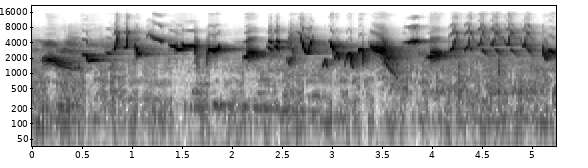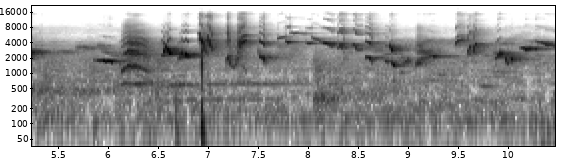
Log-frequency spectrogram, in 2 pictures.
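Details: Oriental magpie-robin song played to stimulate silent birds to sing: a dense run of varied whistles, quick chirps and scratchy mimicking phrases, with a single sharp click midway.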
